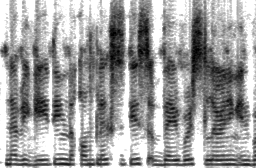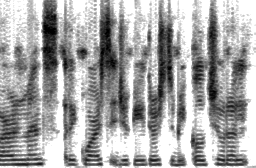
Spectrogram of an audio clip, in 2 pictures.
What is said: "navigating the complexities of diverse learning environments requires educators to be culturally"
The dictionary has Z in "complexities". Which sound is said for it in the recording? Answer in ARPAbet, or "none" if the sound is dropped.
S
